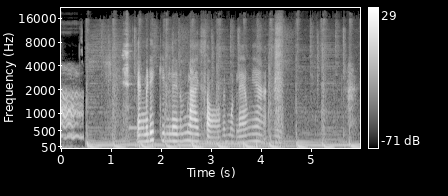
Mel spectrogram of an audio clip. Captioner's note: drooling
